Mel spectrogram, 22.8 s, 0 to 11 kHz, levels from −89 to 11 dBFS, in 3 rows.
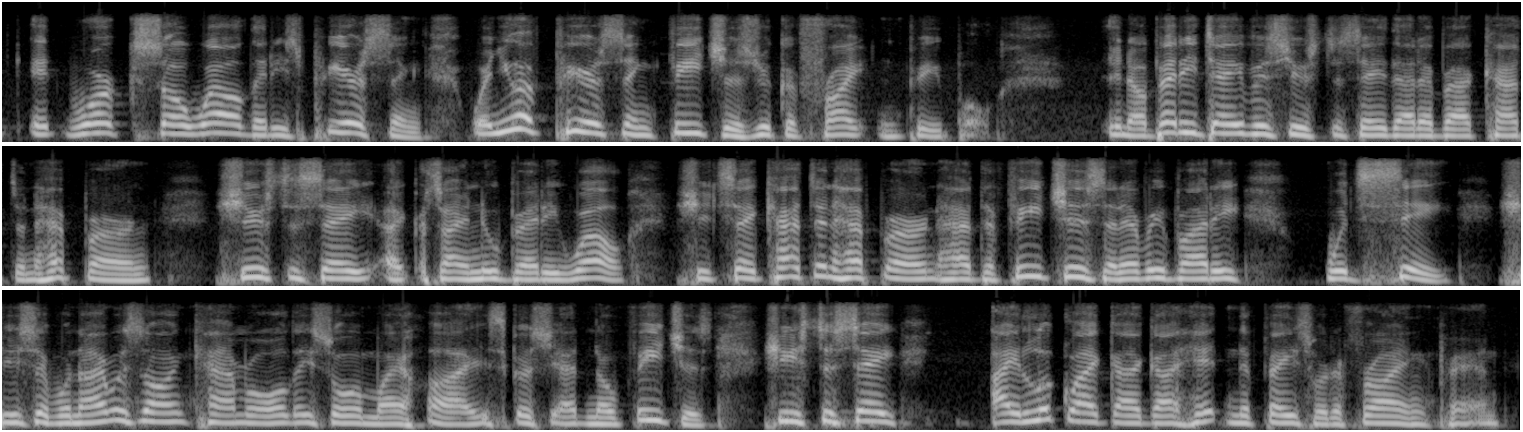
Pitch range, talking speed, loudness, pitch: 160-205 Hz, 220 wpm, -17 LUFS, 180 Hz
